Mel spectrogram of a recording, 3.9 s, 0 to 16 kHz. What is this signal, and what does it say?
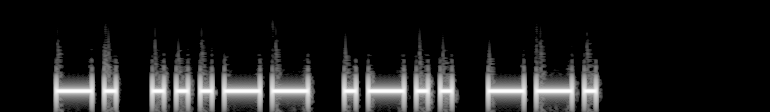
Morse code, heard as a keyed tone, about 20 wpm, 700 Hz. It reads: N3LG
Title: Speed Racing - USA 1x2 Call Signs 17wpm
